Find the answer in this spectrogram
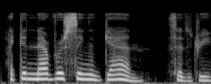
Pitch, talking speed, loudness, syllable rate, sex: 215 Hz, 225 wpm, -16 LUFS, 5.7 syllables/s, female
